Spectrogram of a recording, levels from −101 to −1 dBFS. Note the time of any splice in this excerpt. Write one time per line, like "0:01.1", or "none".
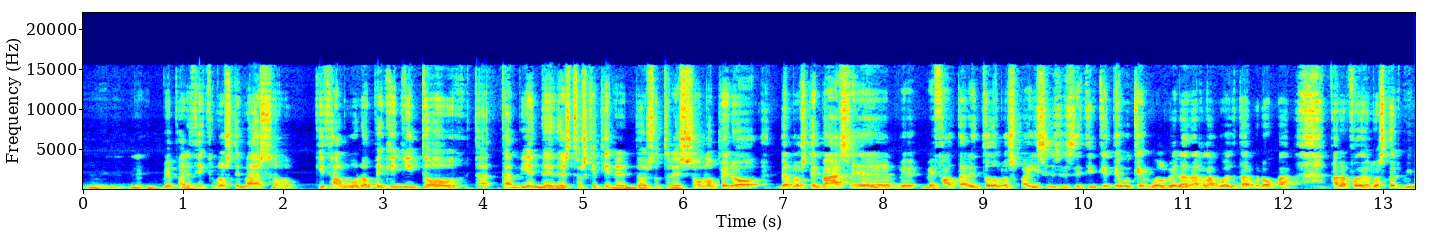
0:06.4

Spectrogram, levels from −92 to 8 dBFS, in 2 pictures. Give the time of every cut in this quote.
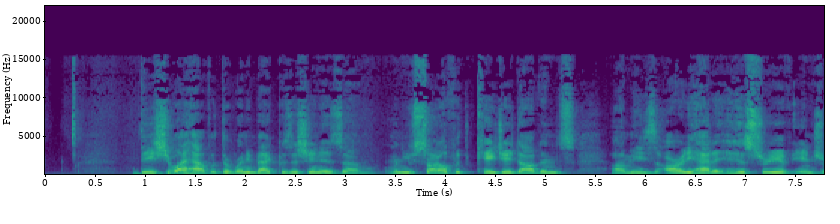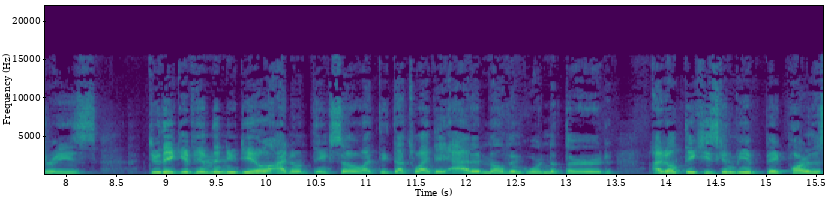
0:08.6

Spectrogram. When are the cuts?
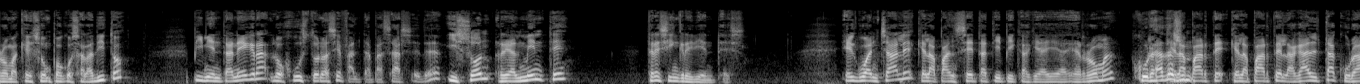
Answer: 0:04.5

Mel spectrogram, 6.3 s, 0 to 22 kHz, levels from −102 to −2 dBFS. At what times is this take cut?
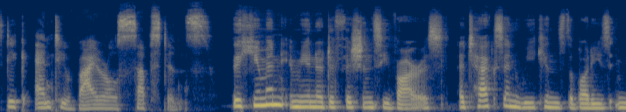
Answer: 0:04.5

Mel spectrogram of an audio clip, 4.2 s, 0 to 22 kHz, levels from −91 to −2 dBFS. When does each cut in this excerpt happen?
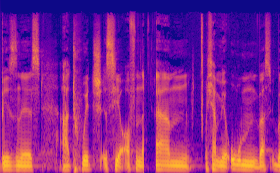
0:02.1

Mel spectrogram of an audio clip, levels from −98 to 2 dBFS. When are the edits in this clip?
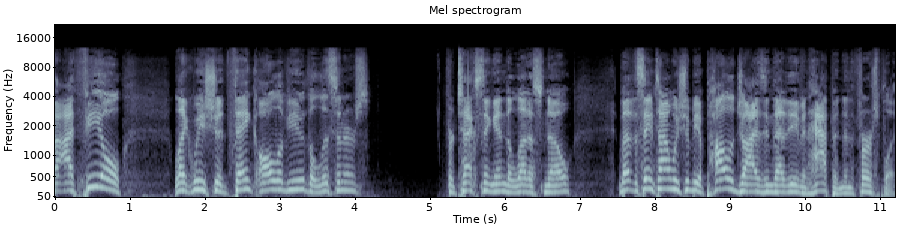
none

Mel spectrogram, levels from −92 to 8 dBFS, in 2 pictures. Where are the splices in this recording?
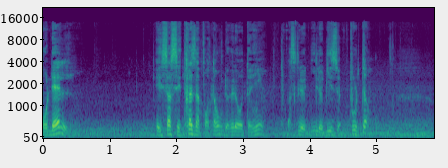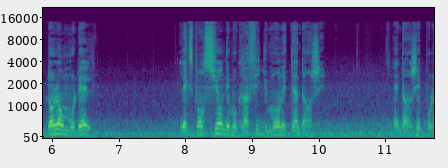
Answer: none

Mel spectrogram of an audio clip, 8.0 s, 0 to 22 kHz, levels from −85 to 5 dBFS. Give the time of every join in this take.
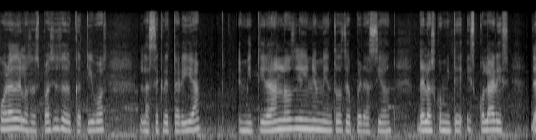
0:02.1
0:03.6

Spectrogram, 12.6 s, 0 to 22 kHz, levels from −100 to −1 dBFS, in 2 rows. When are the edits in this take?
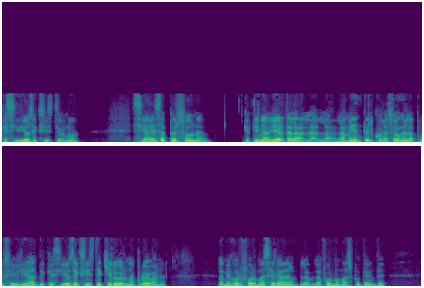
0:09.5
0:10.8

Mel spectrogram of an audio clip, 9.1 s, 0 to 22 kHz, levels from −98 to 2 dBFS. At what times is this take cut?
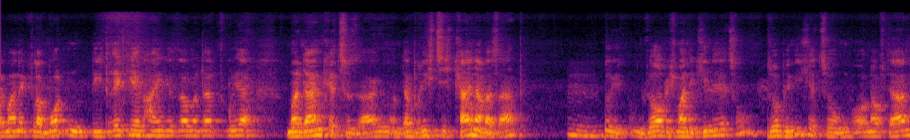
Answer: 0:06.0
0:07.7

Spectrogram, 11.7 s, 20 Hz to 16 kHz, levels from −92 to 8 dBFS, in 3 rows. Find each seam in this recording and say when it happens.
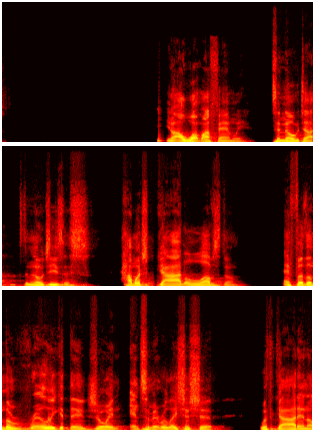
none

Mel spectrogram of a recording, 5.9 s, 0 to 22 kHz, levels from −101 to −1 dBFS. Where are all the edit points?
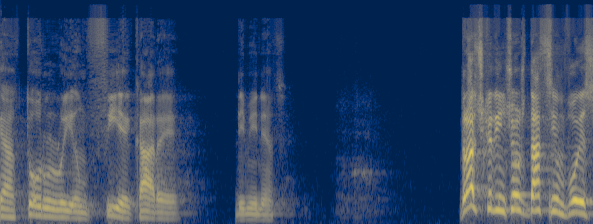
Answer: none

